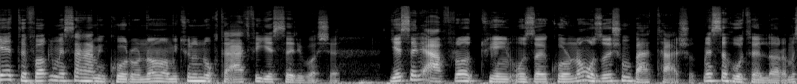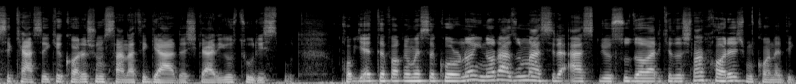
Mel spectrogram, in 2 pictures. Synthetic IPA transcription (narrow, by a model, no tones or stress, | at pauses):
jeet̪ʰːe̞fɒːɣime̞sleɦæminkʰo̞ɾonɒmit̪ʰune̞noɣt̪ʰe̞̰ʔæt̪fije̞seɾiːbɒ̰ːʃe̞̰je̞se̞ɾiʔæfɾɒːd̪̚t̪ʰuje̞inʔozɒːjekʰoɾonɒozɒːeʃunbæt̪ʰːæ̰ɾʃo̞̰d̪̥me̞sle̞ɦo̞t̪ʰe̞ld̪ɒːɾɒme̞slecʰæsɒːjiːcʰe̞kʰɒːɾe̞ʃunsænæt̪ʰe̞ɟæɾd̪e̞ʃɡæɾiot̪ʰuɾist̪̚bṵːd̪̥χo̞bjeːt̪ʰːe̞fɒːɣime̞s̬le̞kʰo̞ɾonɒːiːnɒːɾoæzunmæsiːɾḛʔæslijo̞suːd̪ɒːvæɾiːcʰe̞d̪ɒːʃt̪ænxɒːɾe̞d͡ʒmikʰo̞ned̪iɡe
